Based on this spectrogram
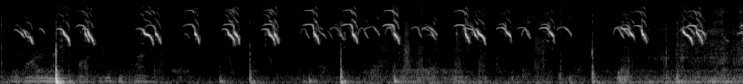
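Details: Baby chicks, unboxed, calling together in a steady chorus of shrill, sharply falling peeps, overlapping about once or twice per second, with occasional knocks and rustles.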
